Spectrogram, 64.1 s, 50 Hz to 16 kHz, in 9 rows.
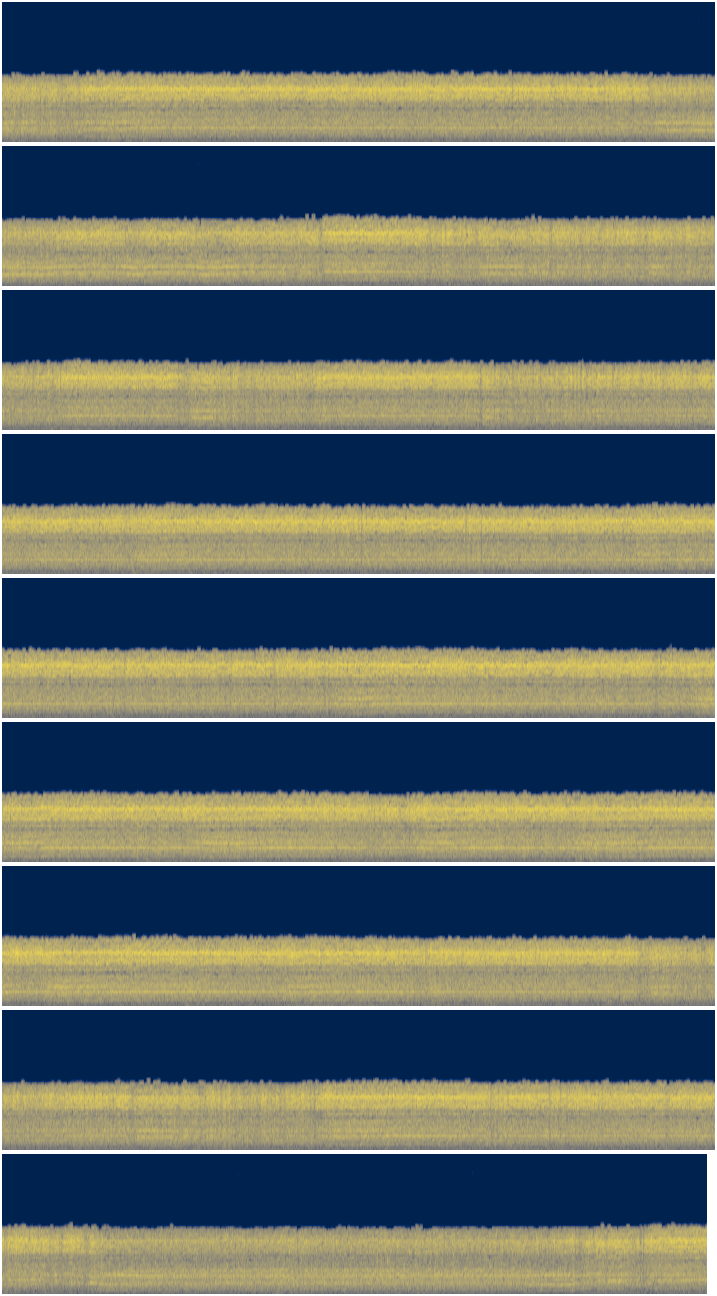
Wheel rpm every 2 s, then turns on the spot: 230, 230, 230, 220, 220, 230, 230, 230, 230, 230, 230, 230, 240, 230, 230, 230, 230, 230, 230, 230, 230, 230, 230, 230, 230, 230, 230, 230, 230, 170, 160, 190.
none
